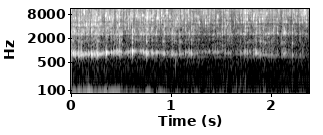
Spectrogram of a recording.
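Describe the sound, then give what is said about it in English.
A drink is poured steadily into a glass, a continuous gurgling trickle with small splashy bubbles, fairly quiet, with no voices over it. “You better tell me when to stop. Man, just pour the motherfucker.”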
